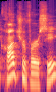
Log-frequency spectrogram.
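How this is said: It is said with a Canadian pronunciation.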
